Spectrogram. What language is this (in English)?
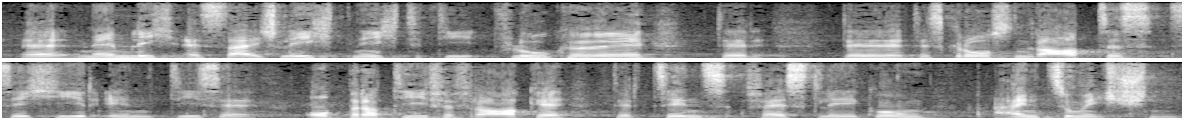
Swiss German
